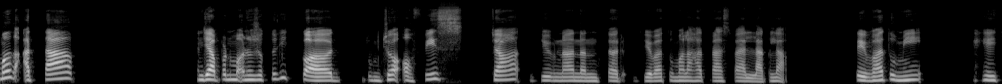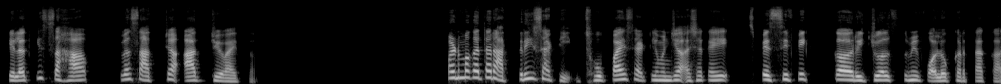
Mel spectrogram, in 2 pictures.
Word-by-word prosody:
मग 290 +3 +6
आता 205 +3 +5 1.4
म्हणजे 220 +1 +7
आपण 220 +1 +4
म्हणू 215 -1 +1
शकतो, 215 +3 -3
की 310 +4 -4 0.2
क - - +6 0.6
तुमच्या 185 +4 -1
ऑफिसच्या 225 - -2 0.3
जीवनानंतर 170 -2 -3 0.2
जेव्हा 165 0 -1
तुम्हाला 175 0 -4
हा 170 0 -4
त्रास 165 -2 -7
व्हायला 155 -2 -3
लागला 155 +4 -4 0.7
तेव्हा 185 0 +3
तुम्ही 210 0 0 0.6
हे 200 -1 0
केलंत, 190 0 0
की 290 - -6
6:00 200 -7 +1
किंवा 220 +2 -7
7:00च्या 200 +1 0
आत 190 - +4 0.2
जेवायचं. 150 -7 -3 1.9
पण 300 0 +5
मग 320 +1 +2
आता 315 0 +3
रात्रीसाठी 240 - -1 0.2
झोपायसाठी 205 0 0
म्हणजे 195 +1 +1
अशा 175 +1 -2
काही 200 0 0 0.2
स्पेसिफिक 220 +2 -1 0.3
अ, 215 -1 +8
रिच्युअल्स 195 +1 0
तुम्ही 200 0 -1
फॉलो 165 +2 +2
करता 165 -2 -5
का? 135 - -6
195 Hz, 125 wpm, -23 LUFS, 170-220 Hz, 1.9 s, अ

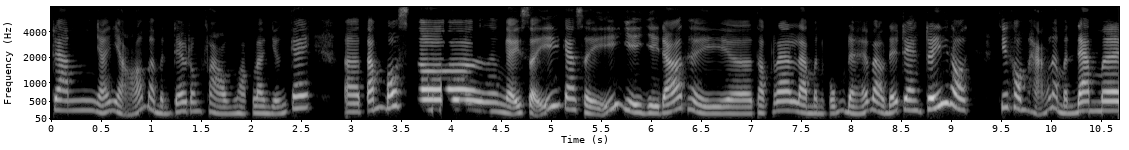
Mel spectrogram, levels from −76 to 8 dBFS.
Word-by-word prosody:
tranh 260 -1 -3
nhỏ 200 -3 -3
nhỏ 235 +3 -6
mà 290 - -6
mình 180 -4 -8
treo 230 +2 -2
trong 240 0 -9
phòng, 180 -7 -6
hoặc 175 -1 -9
là 190 -1 -2
những 180 +2 -7
cái, 325 +3 +1 0.3
à, 225 0 -1
tấm 255 +7 0
poster 320 -6 +5 0.7
nghệ 180 -4 +1
sĩ, 365 - 0
ca 285 -2 0
sĩ 185 - -2
gì 215 -6 +1
gì 190 -1 +1
đó 230 +10 +2
thì, 180 -9 -4
ờ, 175 0 -1
thật 190 +1 -6
ra 250 +2 +1
là 220 -5 0
mình 185 -1 -8
cũng 185 +7 -8
để 195 +2 -3
vào 255 -7 -1
để 205 +5 0
trang 265 -2 0
trí 325 - +7
thôi, 315 -6 +3 0.3
chứ 340 0 -4
không 310 -4 -2
hẳn 205 -7 -8
là - - -5
mình 185 -2 -5
đam 245 +2 +2
mê 255 0 +6
230 Hz, 235 wpm, -23 LUFS, 185-275 Hz, 0.7 s, trí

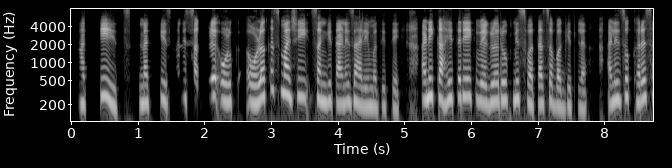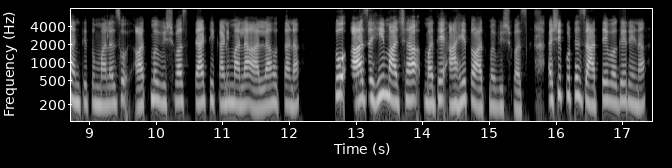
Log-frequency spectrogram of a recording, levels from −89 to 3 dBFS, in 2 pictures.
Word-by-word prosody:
नक्कीच, 210 - 0 0.2
नक्कीच. 210 +2 -4
आणि 250 +2 -13
सगळी 255 +3 +1
ओळख 225 +3 -4 0.2
ओळखच 250 - +1
माझी 275 -3 +3
संगीतानेच 220 -3 0
झाली 200 -4 -2
मग 185 -1 -6
तिथे. 180 -2 -11 0.4
आणि 240 +3 +5
काहीतरी 250 +3 +2
एक 260 -2 +2
वेगळं 220 0 +1
रूप 235 -1 -3
मी 245 - -1
स्वतःचं 205 +1 -1
बघितलं. 180 -2 -7 0.3
आणि 225 +4 -1
जो 270 - -1
खरं 220 +4 0
सांगते 215 -3 -2
तुम्हाला, 200 -1 -4
जो 245 +4 -7 0.2
आत्मविश्वास 225 0 -3
त्या 210 0 +5
ठिकाणी 210 -3 -3
मला 200 +1 +1
आला 185 +3 -1
होता 205 -1 -5
ना, 190 0 -3 0.6
तो 295 +1 +7 0.2
आजही 250 +3 +5
माझ्यामध्ये 235 -3 +3
आहे 200 +3 +1
तो 220 - -1
आत्मविश्वास. 180 -3 -4 0.3
अशी 235 +6 +3
कुठं 285 0 -3
जाते 200 +4 +3
वगैरे 220 -1 -4
ना, 190 0 -4
220 Hz, 150 wpm, -24 LUFS, 200-245 Hz, 0.6 s, तो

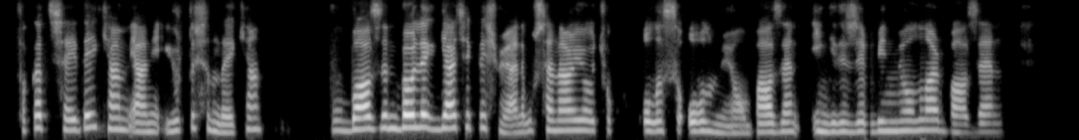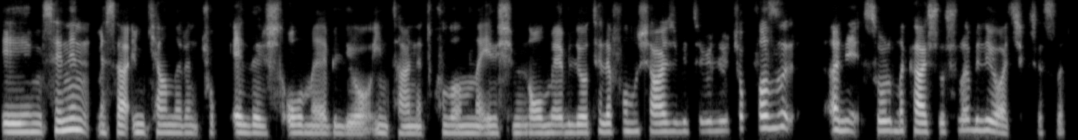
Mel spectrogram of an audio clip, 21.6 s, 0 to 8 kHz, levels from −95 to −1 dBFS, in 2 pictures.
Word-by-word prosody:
fakat 265 +5 0
şeydeyken, 240 +1 +1
yani, 190 -2 +1
yurt 210 +5 -6
dışındayken 235 -1 -3 0.7
bu 210 -1 -7
bazen, 250 +2 +7
böyle, 275 -1 +11
gerçekleşmiyor. 260 - +2
Hani, 170 +2 -1
bu - - -8
senaryo 215 0 +2
çok 215 - -13 0.3
olası 205 0 0
olmuyor. 170 -6 -2
Bazen 185 +1 +2
İngilizce 190 0 -2
bilmiyorlar, 205 +2 -1
bazen, 180 +1 -4 0.8
emm, 185 0 +1
senin 220 +1 +1
mesela 170 -2 0
imkânların 170 -2 -5
çok - - -14
elverişli 165 -2 -1
olmayabiliyor, 160 - -3
internet 155 -2 -5
kullanımına 160 -1 -4
erişimin 160 +1 -5
olmayabiliyor, 165 +1 -2
telefonun 190 +2 -5
şarjı 190 -1 -1
bitirebiliyor, 200 +1 -9
çok 255 +5 -7
fazla, 265 +1 +1 0.4
hani, 210 -4 0
sorunla 205 -1 -3
karşılaşılabiliyor 205 +2 -1
açıkçası. 485 - -13
195 Hz, 110 wpm, -27 LUFS, 170-220 Hz, 0.8 s, böyle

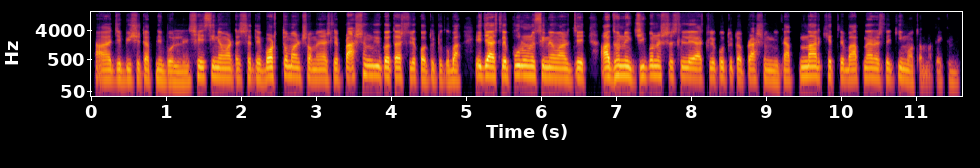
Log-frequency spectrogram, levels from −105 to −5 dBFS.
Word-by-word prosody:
আ - - -1 0.2
যে 125 - -2
বিষয়টা 120 0 -4
আপনি 125 +3 -7
বললেন, 105 -1 -5
সেই 145 -2 0
সিনেমাটার 135 -3 -1
সাথে 135 -1 -3
বর্তমান 145 0 +3
সময়ে 125 -2 -3
আসলে 125 +4 -5
প্রাসঙ্গিকতা 160 -4 +3
আসলে 135 0 -6
কতটুকু - - -3
বা, - - +2 0.3
এইযে 160 +1 +7
আসলে 150 0 +3
পুরনো 165 -2 +5
সিনেমার 140 -2 +1
যে 140 - +4 0.4
আধুনিক 155 +1 +4
জীবনে 155 +1 +1
আস - - -9
আসলে 145 0 -2
আসলে 135 +1 -6
কতটা 145 0 -3
প্রাসঙ্গিক 120 -3 -5
আপনার 150 +4 +1
ক্ষেত্রে? 145 -2 -5
বা, - - +1
আপনার 140 0 -3
আসলে 130 - -7
কি - - -4
মতামত 105 - -14
এখানে? 105 -2 -21
140 Hz, 180 wpm, -23 LUFS, 125-150 Hz, 0.4 s, এইযে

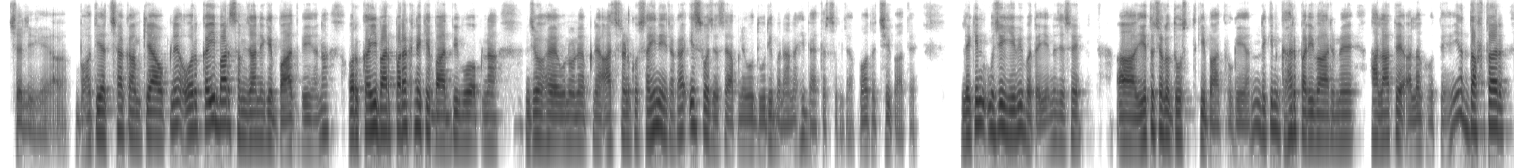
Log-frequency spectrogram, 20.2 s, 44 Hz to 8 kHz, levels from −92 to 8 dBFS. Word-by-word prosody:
चलिए, 70 -3 -7
अ, - - -11
बहुत - - -7
ही 130 - +5
अच्छा 130 +3 +1
काम 125 -2 +1
किया 125 -2 +6
आपने 155 +7 0
और 155 -2 +2
कई 170 +3 +8
बार 175 0 +7
समझाने 120 -3 0
के 120 - +1
बाद 100 +2 +2
भी 100 - -3
है 100 - -9
ना 140 +3 -6 0.3
और 130 0 +3
कई 145 +2 +7
बार 140 0 +6
परखने 160 +2 +4
के 145 -2 0
बाद 110 -2 +4
भी 120 - -1
वो 115 - +4
अपना 110 -1 -4 0.5
जो 120 -1 +2
है 110 0 +2
उन्होंने 110 0 -2
अपने 110 +1 -6
आचरण 110 +2 -2
को - - -4
सही 130 +4 +2
नहीं 155 -6 +2
रखा, 125 +4 -2
इस 165 -1 +1
वज़ह 115 -6 0
से - - -7
आपने 95 +2 -5
वो 100 0 -3
दूरी 105 +4 -4
बनाना 90 +3 -8
ही 130 - -8
बेहतर 80 -8 -11
समझा, - - -15
बहुत - - -6
अच्छी - - -7
बात - - -14
है। - - -19 0.6
लेकिन 165 +8 +3
मुझे 150 +2 +3
ये 130 -2 +1
भी 155 +3 +1
बताइए 90 0 -5
ना 120 - -8
जैसे 115 0 -5 0.5
अ, 110 0 +5
ये 115 +3 +3
तो 140 +4 0
चलो 140 -3 +2
दोस्त 120 0 -2
की 120 - -1
बात 85 -2 -4
हो - - -10
गयी 90 - -5
है, 85 - -4
है - - -9
ना? 165 - -4
लेकिन 140 +4 -2
घर-परिवार 120 -3 +1
में 115 0 -1 0.3
हालातें 120 +1 +1
अलग 100 +2 -3
होते 90 -1 -13
हैं 140 - -11
या 230 - +1
दफ़्तर 155 +1 +5
120 Hz, 230 wpm, -21 LUFS, 110-145 Hz, 0.6 s, कई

